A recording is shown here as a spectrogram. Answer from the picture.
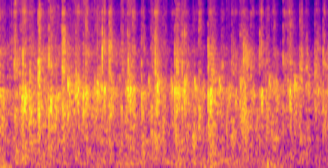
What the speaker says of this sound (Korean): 김봉철 교수님께 큰 박수 부탁드립니다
